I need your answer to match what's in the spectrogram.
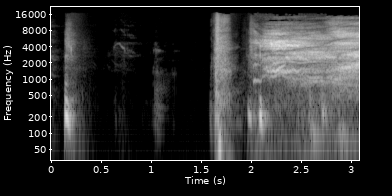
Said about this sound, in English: What the fuck was that? Like a laugh burp. God, I want that in.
